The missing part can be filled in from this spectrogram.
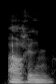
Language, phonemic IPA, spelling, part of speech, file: French, /a.ʁim/, ARYM, proper noun, Fr-ARYM.ogg
- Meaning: acronym of Ancienne République yougoslave de Macédoine (= former Yugoslav Republic of Macedonia), former long form of North Macedonia: a country in Southeastern Europe on the Balkan Peninsula: FYROM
